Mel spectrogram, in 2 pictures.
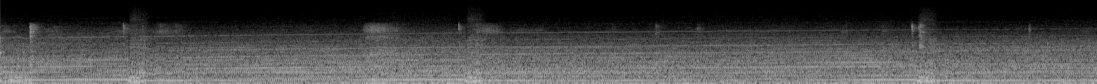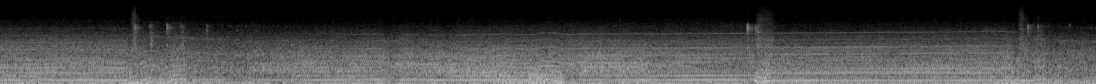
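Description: A race car in the video game Project CARS drives continuously with a loud, steady engine drone that rises and drops through repeated gear shifts, with no talk.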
